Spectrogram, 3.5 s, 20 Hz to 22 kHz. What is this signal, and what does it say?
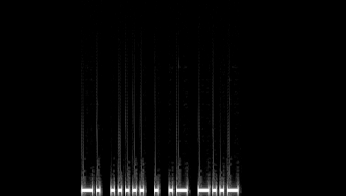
Morse code, heard as a keyed tone, about 30 wpm, 700 Hz. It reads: N5EAX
